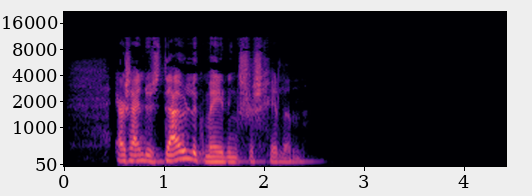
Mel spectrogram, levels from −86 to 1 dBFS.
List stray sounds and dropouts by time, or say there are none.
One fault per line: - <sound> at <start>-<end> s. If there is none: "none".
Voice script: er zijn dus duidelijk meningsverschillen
none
